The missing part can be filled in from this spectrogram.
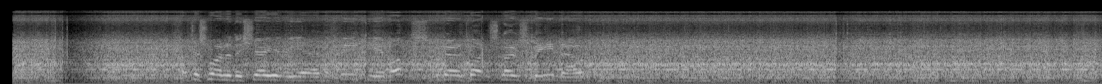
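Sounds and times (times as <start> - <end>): lathe gear whine: 0.2 - 11.0.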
